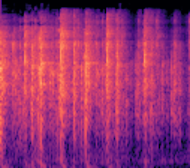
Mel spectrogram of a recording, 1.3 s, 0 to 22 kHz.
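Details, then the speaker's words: Girsan Match 2311 budget 2011 pistol compared by hand with an MPA DS9: quick, bright clicking rattle, about six or seven clacks a second, as the gun is shaken; looser, mass-produced slide-to-frame fit. "And then, like, you can for sure hear and feel a difference. So, like, that's part of what you're paying for. Like, the gun is going to be a little bit looser because they're mass producing the parts faster, and they want them to all go together."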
